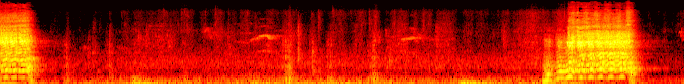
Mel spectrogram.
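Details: Newborn goat kid, less than an hour old, with its calm mother nearby: two bleats, a short one at the start and a longer wavering one near the end, separated by quiet rustling.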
